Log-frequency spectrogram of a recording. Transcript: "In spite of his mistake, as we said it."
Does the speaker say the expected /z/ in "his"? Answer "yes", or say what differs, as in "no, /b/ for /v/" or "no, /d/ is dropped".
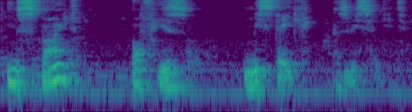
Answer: yes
